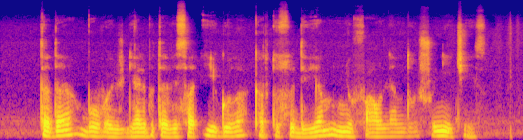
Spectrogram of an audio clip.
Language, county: Lithuanian, Panevėžys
